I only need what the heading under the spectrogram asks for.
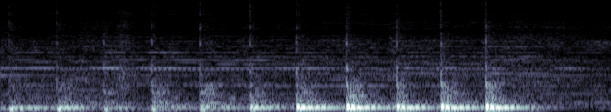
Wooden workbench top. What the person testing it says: It sounds like it's hollow if you hit it, because there actually is a gap in between the areas where I screwed it down.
